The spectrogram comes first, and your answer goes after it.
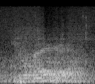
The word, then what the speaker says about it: Kilbeggan: How do you say that? Kilbeggan. Am I saying it right? Yeah. Yes, you are.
